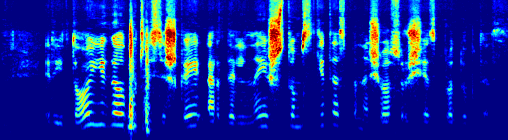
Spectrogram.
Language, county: Lithuanian, Vilnius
